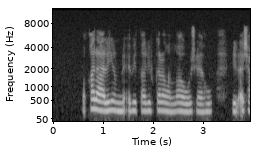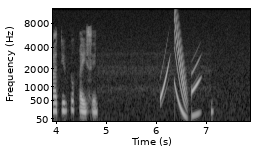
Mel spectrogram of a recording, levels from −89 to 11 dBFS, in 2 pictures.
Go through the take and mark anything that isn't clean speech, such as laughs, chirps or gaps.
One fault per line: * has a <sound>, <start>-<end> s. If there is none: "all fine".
* has a chirp, 6.1-6.9 s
